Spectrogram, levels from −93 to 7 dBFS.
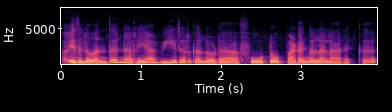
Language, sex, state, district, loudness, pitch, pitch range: Tamil, female, Tamil Nadu, Nilgiris, -16 LUFS, 225 Hz, 210-235 Hz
